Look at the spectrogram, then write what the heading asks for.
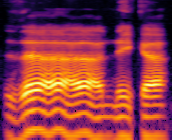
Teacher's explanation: Za itu dibaca panjang dua harakat. Kerana sebelum selepas baris alif terdapat huruf alif mad asli dua harakat.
